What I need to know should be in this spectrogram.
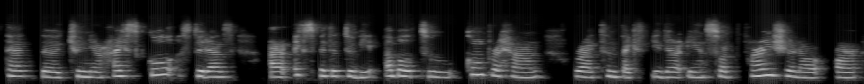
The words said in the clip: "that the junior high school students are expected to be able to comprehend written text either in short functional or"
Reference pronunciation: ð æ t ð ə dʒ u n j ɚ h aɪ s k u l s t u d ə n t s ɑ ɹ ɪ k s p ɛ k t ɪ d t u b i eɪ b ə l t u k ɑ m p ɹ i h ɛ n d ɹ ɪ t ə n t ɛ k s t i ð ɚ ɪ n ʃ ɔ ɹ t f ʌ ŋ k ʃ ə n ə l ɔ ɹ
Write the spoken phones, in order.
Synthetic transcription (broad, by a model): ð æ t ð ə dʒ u n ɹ h aɪ s k u l s t u d ə n t s ɑ ɹ ɪ k s p ɛ k t ɪ d t u b i eɪ b ə l t u k ɑ m p ɹ i h ɛ n d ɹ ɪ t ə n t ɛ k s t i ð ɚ ɪ n s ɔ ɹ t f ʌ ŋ ʃ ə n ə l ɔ ɹ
